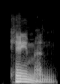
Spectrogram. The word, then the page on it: caiman: American English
